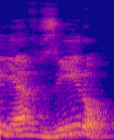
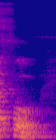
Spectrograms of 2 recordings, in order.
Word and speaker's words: Fo: Most of the persons will pronounce it is a F0, but this is a FO. F stands for factor, O stands for oligomycin.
